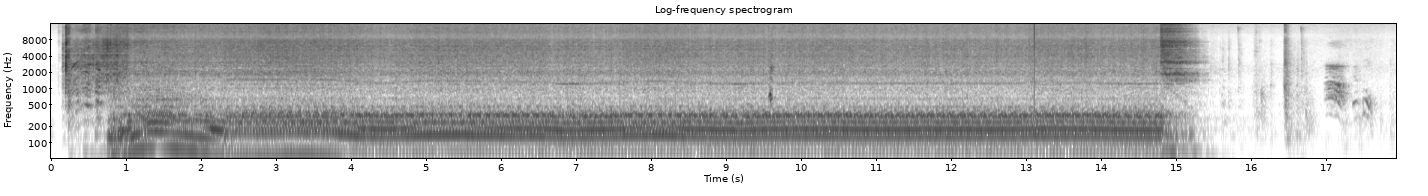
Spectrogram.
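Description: A BMW E36 drift car engine with a new clutch cranks and catches, then holds a loud, steady rumbling idle with some revving for several seconds before shutting off abruptly.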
